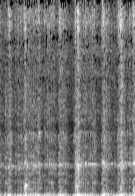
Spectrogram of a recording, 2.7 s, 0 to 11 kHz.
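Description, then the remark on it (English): A powerful project car engine, meant to make 400 to 500 horsepower but not yet tuned, idles with a deep, lumpy rumble, punctuated by several sharp revs that rise and fall in quick bursts, loud. “This is his project car, not his daily driver.”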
